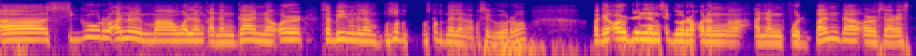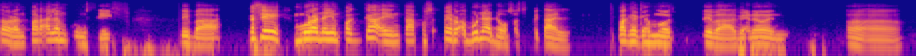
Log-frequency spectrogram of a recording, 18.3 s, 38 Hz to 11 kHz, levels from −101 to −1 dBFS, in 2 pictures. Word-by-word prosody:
Ah, 200 Hz, +1 st, +6 dB
siguro 250 Hz, +7 st, -2 dB
ano 230 Hz, +1 st, +2 dB
mawalan 185 Hz, 0 st, +1 dB
ka 165 Hz, -3 st, -2 dB
ng 160 Hz, 0 st, -2 dB
gana 190 Hz, -1 st, +1 dB
or 205 Hz, +1 st, +1 dB, 0.2 s
sabihin 200 Hz, +1 st, +1 dB
mo -, -, -1 dB
nalang 180 Hz, -3 st, -1 dB
busog 170 Hz, +2 st, -3 dB
busog 170 Hz, +1 st, -9 dB
nalang 160 Hz, -3 st, -2 dB
ako 135 Hz, -, -18 dB
siguro, 135 Hz, -1 st, -3 dB, 0.8 s
mag-o-order 210 Hz, +3 st, +6 dB
na 200 Hz, -1 st, +6 dB
lang -, -, +1 dB
siguro 180 Hz, -2 st, +3 dB
ako 170 Hz, -, +2 dB
ng, 165 Hz, 0 st, +2 dB
ah, 155 Hz, -1 st, -5 dB
ng 150 Hz, -1 st, -2 dB
Food 150 Hz, -5 st, -4 dB
Panda 195 Hz, -, +2 dB
or 165 Hz, -1 st, +1 dB
sa 150 Hz, -3 st, -1 dB
restaurant, 155 Hz, -1 st, -2 dB
para 190 Hz, +1 st, -3 dB
alam 200 Hz, 0 st, 0 dB
kong 140 Hz, -2 st, -9 dB
safe, 115 Hz, 0 st, -10 dB, 0.6 s
'di 150 Hz, -, 0 dB
ba, 120 Hz, -2 st, -1 dB, 0.3 s
kasi 235 Hz, 0 st, +5 dB, 0.2 s
mura 220 Hz, +4 st, +7 dB
na 215 Hz, -, +3 dB
yung 205 Hz, -1 st, 0 dB
pagkain 185 Hz, -4 st, 0 dB
tapos 175 Hz, 0 st, -6 dB
pero 205 Hz, -3 st, -1 dB
abonado 205 Hz, -, 0 dB
ako 125 Hz, -, -8 dB
sa -, -, -25 dB
ospital, 135 Hz, -3 st, -3 dB, 0.5 s
sa -, -, -36 dB
pag-gagamot, 155 Hz, -4 st, 0 dB, 0.3 s
'di 150 Hz, -, +1 dB
ba? 115 Hz, -4 st, -2 dB
Ganun, 125 Hz, 0 st, -4 dB, 0.7 s
oo. 100 Hz, -5 st, -9 dB
175 Hz, 170 wpm, -21 LUFS, 150-200 Hz, 0.8 s, mura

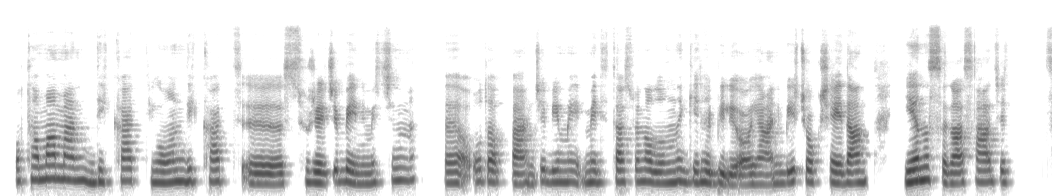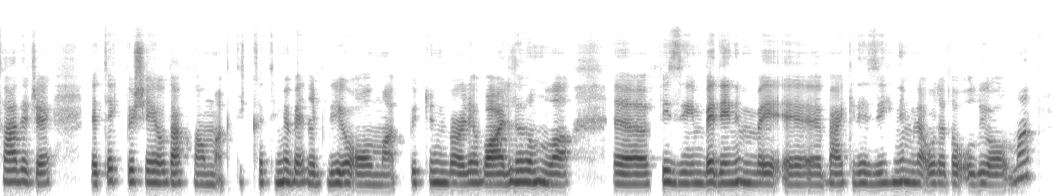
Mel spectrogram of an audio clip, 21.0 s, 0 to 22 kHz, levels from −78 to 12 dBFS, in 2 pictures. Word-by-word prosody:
o 215 Hz, 0 st, -6 dB
tamamen 240 Hz, -3 st, +1 dB
dikkat, 220 Hz, +2 st, -5 dB
yoğun 200 Hz, +2 st, 0 dB
dikkat, 215 Hz, 0 st, -6 dB
ııı, 175 Hz, -1 st, +1 dB
süreci 190 Hz, +3 st, -1 dB
benim 175 Hz, -3 st, 0 dB
için, 230 Hz, +5 st, -6 dB, 0.3 s
eee, 190 Hz, 0 st, 0 dB
o 210 Hz, +1 st, -6 dB
da 200 Hz, -1 st, -2 dB
bence 175 Hz, +3 st, -3 dB
bir 200 Hz, -, 0 dB
me 200 Hz, -1 st, -4 dB
meditasyon 205 Hz, +1 st, -3 dB
alanına 195 Hz, 0 st, 0 dB
girebiliyor. 185 Hz, -5 st, 0 dB
Yani, 170 Hz, +1 st, -3 dB
birçok 205 Hz, +1 st, -1 dB
şeyden 190 Hz, 0 st, +2 dB, 0.4 s
yanı 220 Hz, +4 st, +7 dB
sıra 190 Hz, -6 st, +1 dB
sadece 200 Hz, +1 st, -3 dB, 0.3 s
sadece, 205 Hz, -3 st, +1 dB, 0.4 s
e, 180 Hz, 0 st, +1 dB
tek 220 Hz, +3 st, -3 dB
bir 210 Hz, -, +2 dB
şeye 200 Hz, -2 st, +1 dB
odaklanmak, 180 Hz, -2 st, -2 dB
dikkatimi 195 Hz, 0 st, -2 dB
verebiliyor 185 Hz, 0 st, +1 dB
olmak, 170 Hz, -1 st, -1 dB
bütün, 195 Hz, 0 st, 0 dB
böyle, 190 Hz, +1 st, +2 dB
varlığımla, 175 Hz, 0 st, +5 dB, 0.4 s
eee, 170 Hz, -1 st, +5 dB
fiziğim, 185 Hz, -2 st, 0 dB
bedenim 190 Hz, 0 st, +3 dB
ve, 180 Hz, -1 st, +2 dB
eee, 170 Hz, 0 st, -1 dB
belki 180 Hz, 0 st, -2 dB
de 185 Hz, 0 st, 0 dB
zihnimle 190 Hz, +2 st, -1 dB
orada 180 Hz, -1 st, -2 dB
da 175 Hz, -1 st, -1 dB
oluyor 175 Hz, 0 st, -1 dB
olmak, 270 Hz, -, -3 dB
195 Hz, 135 wpm, -21 LUFS, 180-205 Hz, 0.4 s, yanı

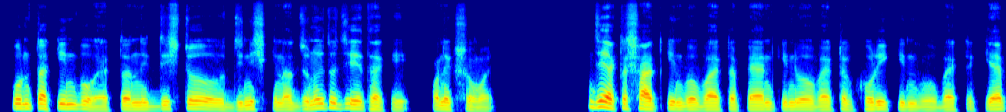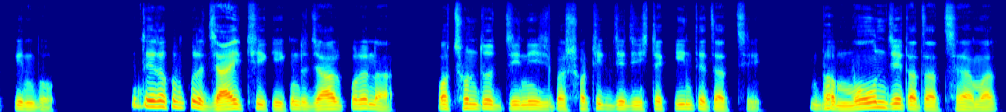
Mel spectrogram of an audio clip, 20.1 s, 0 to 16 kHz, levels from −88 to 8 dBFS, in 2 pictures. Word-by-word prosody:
কোনটা 140 Hz, 0 st, +2 dB
কিনব 135 Hz, -2 st, 0 dB, 0.3 s
একটা 115 Hz, -, -1 dB
নির্দিষ্ট 110 Hz, +3 st, -5 dB, 0.5 s
জিনিস 115 Hz, +2 st, -2 dB
কেনার 105 Hz, -2 st, -3 dB
জন্যই 135 Hz, +5 st, 0 dB
তো -, -, +2 dB
যেয়ে 130 Hz, -4 st, +1 dB
থাকি 105 Hz, -2 st, -3 dB, 0.4 s
অনেক 115 Hz, -2 st, 0 dB
সময়। 90 Hz, -1 st, -4 dB, 1.0 s
যেয়ে 185 Hz, 0 st, +8 dB
একটা 115 Hz, -, -3 dB
শার্ট 120 Hz, -, +4 dB
কিনব 110 Hz, -3 st, -2 dB, 0.2 s
বা 110 Hz, -, +2 dB
একটা 115 Hz, -, -4 dB
প্যান্ট 110 Hz, 0 st, +1 dB
কিনব 110 Hz, -1 st, -2 dB, 0.2 s
বা 105 Hz, -, -1 dB
একটা -, -, -5 dB
ঘড়ি 115 Hz, +1 st, 0 dB
কিনব 100 Hz, -3 st, -4 dB, 0.2 s
বা 100 Hz, -, -2 dB
একটা -, -, -14 dB
ক্যাপ 115 Hz, 0 st, +2 dB
কিনব। 105 Hz, -6 st, -2 dB, 0.9 s
কিন্তু -, -, -7 dB
এরকম 190 Hz, -1 st, +4 dB
করে 145 Hz, -, +5 dB
যাই 120 Hz, +5 st, +8 dB
ঠিকই, 115 Hz, -5 st, -3 dB
কিন্তু 120 Hz, -2 st, -2 dB
যাওয়ার 115 Hz, +1 st, +5 dB
পরে 145 Hz, +1 st, +3 dB
না 100 Hz, -, -1 dB, 0.5 s
পছন্দের 135 Hz, 0 st, +2 dB
জিনিস 125 Hz, -1 st, +1 dB
বা 115 Hz, -, +2 dB
সঠিক 135 Hz, +3 st, -4 dB
যে 125 Hz, -, +2 dB
জিনিসটা 115 Hz, +1 st, -4 dB
কিনতে 135 Hz, -2 st, -2 dB
চাচ্ছি -, -, -3 dB, 0.7 s
বা -, -, +1 dB, 0.2 s
মন 150 Hz, +6 st, +6 dB
যেটা 150 Hz, -3 st, +4 dB
চাচ্ছে 105 Hz, 0 st, -1 dB
আমার। 95 Hz, +2 st, -1 dB
120 Hz, 150 wpm, -23 LUFS, 110-135 Hz, 1.0 s, যেয়ে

